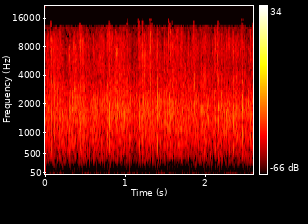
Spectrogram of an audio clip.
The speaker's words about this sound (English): Come on, give a clap offering to the Lord God.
